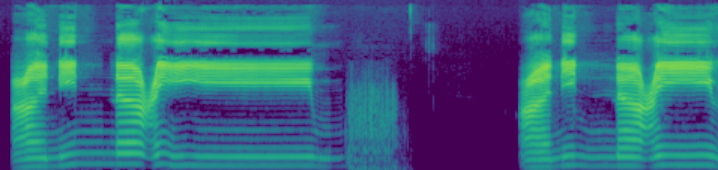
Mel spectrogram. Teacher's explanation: ada satu nun yang kita tebal, kita gandakan bunyinya. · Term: wajibul ghunnah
